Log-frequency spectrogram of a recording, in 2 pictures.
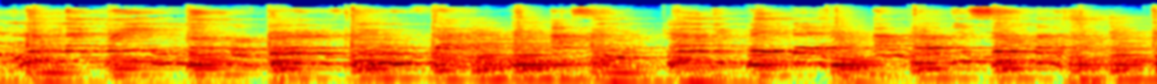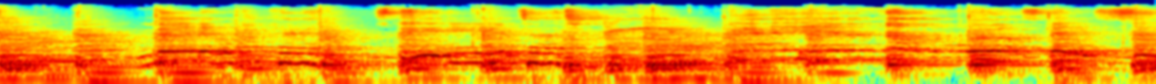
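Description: Live solo piano playing rhythmic chords while a singer sings over it.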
